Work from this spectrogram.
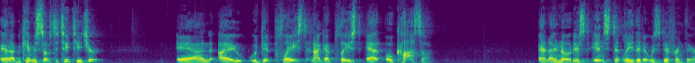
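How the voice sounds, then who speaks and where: A high-pitched man's voice at a fairly quick pace. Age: 60s. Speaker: public commenter, martial arts instructor and school staff. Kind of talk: public comment at board meeting. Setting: public board meeting.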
